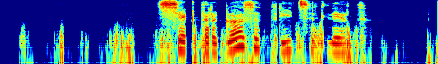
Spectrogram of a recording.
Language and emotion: Russian, neutral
